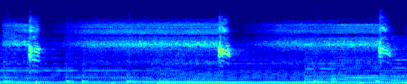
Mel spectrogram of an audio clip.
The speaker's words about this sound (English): multiple sources I looked into say that the call is a toad-like honk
